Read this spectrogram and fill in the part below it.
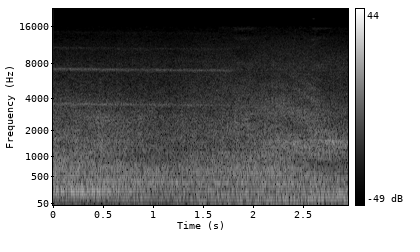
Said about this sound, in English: As I was walking down this road, oh fuck, great big convoy. Giant trucks coming. Let me get the fuck out of the way because this is a small road.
